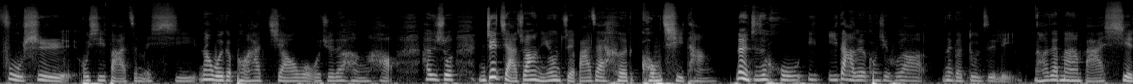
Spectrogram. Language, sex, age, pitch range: Chinese, female, 20-39, 165-210 Hz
